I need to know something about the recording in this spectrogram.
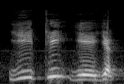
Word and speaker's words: et al: and within square bracket use the word ETAL, which is pronounced as et al. Et al means it's nothing but and others. It's et al is a French word.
